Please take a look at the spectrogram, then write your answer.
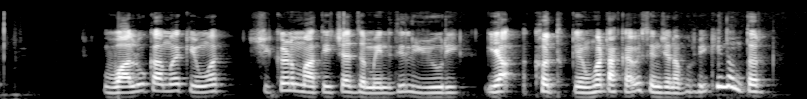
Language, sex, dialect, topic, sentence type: Marathi, male, Standard Marathi, agriculture, question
